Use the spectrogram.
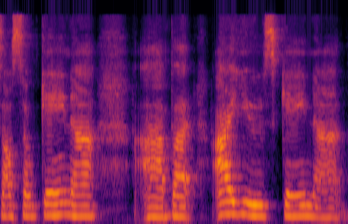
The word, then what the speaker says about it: Kainai: There's Kainai, there's also Gaina, but I use Gaina. That is the traditional way we pronounce our nation.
